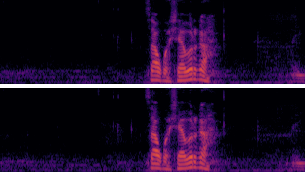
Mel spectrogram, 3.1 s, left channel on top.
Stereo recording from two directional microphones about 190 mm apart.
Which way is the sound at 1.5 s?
5° left (ahead or behind).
